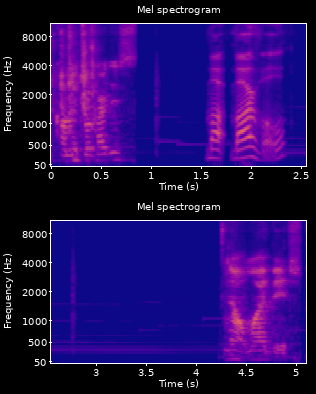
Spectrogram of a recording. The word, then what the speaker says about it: Moebius: Moebius, am I pronouncing it well? The comic book artist? Marvel? No, Moebius. Moebius.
